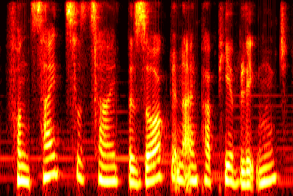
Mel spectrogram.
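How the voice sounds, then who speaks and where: A woman with a gentle voice narrating a scripted bedtime fairy tale as a storyteller. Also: lowish voice, a little slow. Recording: music bed under the voice.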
